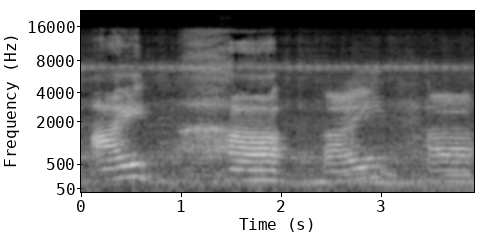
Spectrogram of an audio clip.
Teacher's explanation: حلق کے درمیانی حصے سے عین اور ہا ادا ہوتا ہے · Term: وسط حلق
